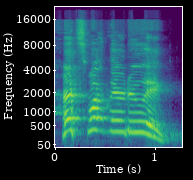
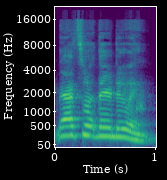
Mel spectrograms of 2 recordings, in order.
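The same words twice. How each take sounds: First: Laughing, higher and louder. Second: Said in the usual way. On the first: Real, not acted. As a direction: giggle it out with glee. Laughing at exes' reaction.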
